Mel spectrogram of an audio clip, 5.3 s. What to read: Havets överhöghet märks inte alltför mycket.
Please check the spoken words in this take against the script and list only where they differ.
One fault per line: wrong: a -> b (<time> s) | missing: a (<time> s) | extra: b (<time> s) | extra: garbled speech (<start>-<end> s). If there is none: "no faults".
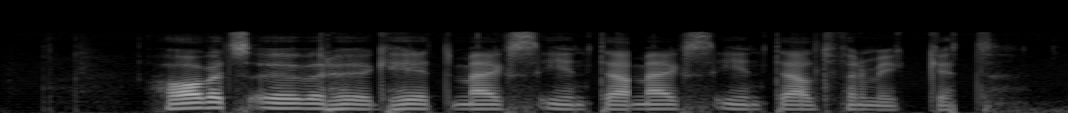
extra: märks inte (3.1 s)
